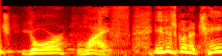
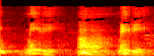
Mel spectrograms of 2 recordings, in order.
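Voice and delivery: savoring meaty; 7 semitones lower, 4 dB quieter than usual. Pretend.

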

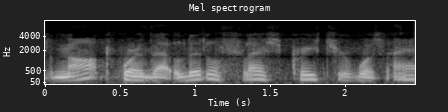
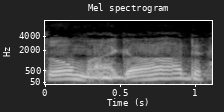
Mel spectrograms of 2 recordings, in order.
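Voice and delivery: higher mock yell; drawn-out, raised mock exclamation; imitated yell; 6 semitones higher, 4 dB louder, slower than usual. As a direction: mimic a woman's shocked cry. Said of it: "She yells".

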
